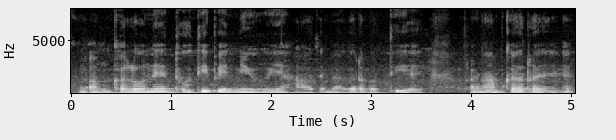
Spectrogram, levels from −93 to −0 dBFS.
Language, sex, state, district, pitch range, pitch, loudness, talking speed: Hindi, male, Chhattisgarh, Raigarh, 95-105 Hz, 100 Hz, -16 LUFS, 165 wpm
